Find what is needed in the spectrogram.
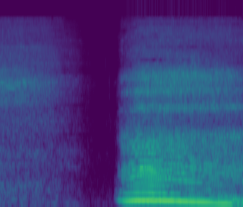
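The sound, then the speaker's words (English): A deep breath during a breathing exercise: a soft, airy intake of breath fades into a moment of silence, then a long, loud voiced exhale follows, a low, steady sigh that lasts to the end. “Let's take a deep breath here.”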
